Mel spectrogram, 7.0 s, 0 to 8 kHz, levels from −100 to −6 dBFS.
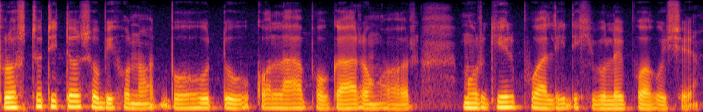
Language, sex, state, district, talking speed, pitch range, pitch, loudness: Assamese, male, Assam, Kamrup Metropolitan, 95 wpm, 110-130 Hz, 120 Hz, -19 LUFS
